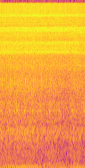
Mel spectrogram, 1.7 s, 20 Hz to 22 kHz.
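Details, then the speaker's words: 1980 MGB twin SU carbs, piston lifted with the plunger during a mixture check. The idle sags and stumbles instead of rising, indicating a lean mixture; that carb is to be richened slightly. "Now, because that stumbled like that, that means the engine is too lean, okay? So what we need to do is we need to just richen that up ever so slightly."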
